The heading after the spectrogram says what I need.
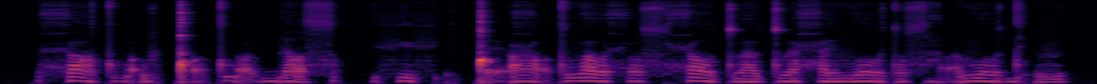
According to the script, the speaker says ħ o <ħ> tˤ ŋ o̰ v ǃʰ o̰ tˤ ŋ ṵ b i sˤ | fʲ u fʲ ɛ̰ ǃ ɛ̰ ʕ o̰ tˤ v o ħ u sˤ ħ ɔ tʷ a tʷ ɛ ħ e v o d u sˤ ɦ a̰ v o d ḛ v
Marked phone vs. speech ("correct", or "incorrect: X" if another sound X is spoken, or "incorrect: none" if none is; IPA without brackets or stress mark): incorrect: none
